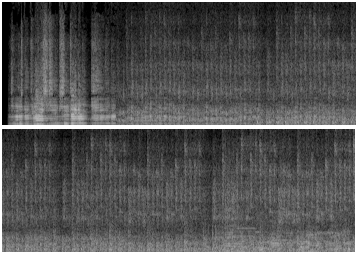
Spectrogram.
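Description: Electronic music soundtrack: loud held chords for about the first two seconds, then a dense, steady track.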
